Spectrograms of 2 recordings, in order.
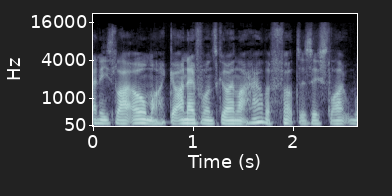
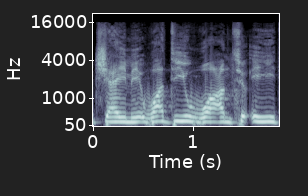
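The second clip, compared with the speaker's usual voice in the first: Austrian accent with a raised pitch; 7 semitones higher than usual. Describing their dad wearing goggles, speaker quotes him asking Jamie: Arnold Schwarzenegger impression. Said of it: "he's talking like Arnold Schwarzenegger".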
